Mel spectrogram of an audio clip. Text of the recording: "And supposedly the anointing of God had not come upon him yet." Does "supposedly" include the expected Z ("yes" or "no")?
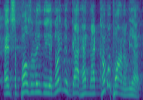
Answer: yes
